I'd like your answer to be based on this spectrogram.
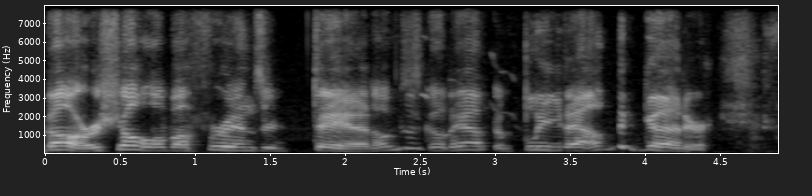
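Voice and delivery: high, resigned cartoony voice. Wanting to hear a resigned cartoony Goofy, the speaker performs it: put-on resigned Goofy voice. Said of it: "I want to hear a cartoony uh, Goofy that's like resigned".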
